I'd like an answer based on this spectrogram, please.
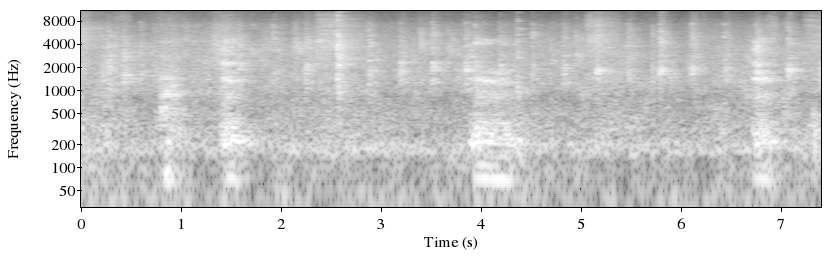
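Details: The Saigo-chans, pigs recorded head-on at their drinking spot, give brief low grunts at irregular intervals of one to three seconds amid wet slurping and clattering sounds.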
